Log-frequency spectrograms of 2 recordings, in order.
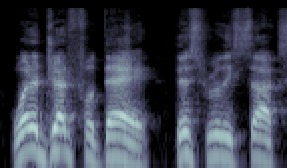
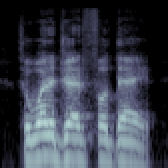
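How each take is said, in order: First: Mock complaining. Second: Said in the usual way. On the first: Shown as a demonstration. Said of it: "How do you feel right now?". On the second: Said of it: "what is dreadful is your reaction".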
